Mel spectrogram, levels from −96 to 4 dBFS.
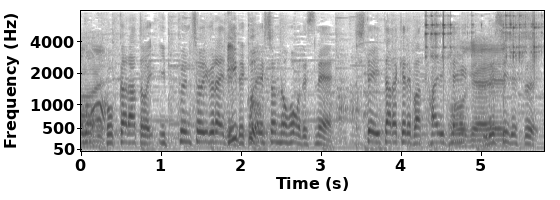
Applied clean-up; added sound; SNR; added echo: none; none; none; none.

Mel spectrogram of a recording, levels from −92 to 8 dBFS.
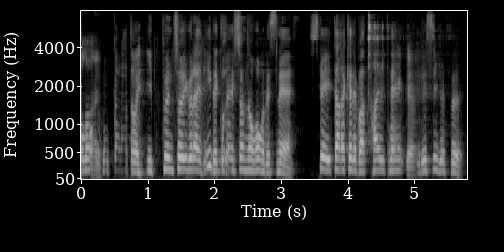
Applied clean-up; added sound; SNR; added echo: neural mask model DeepFilterNet 3.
